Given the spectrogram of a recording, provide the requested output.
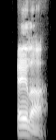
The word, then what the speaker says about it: Ayla: A-Y-L-A. – Ayla.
